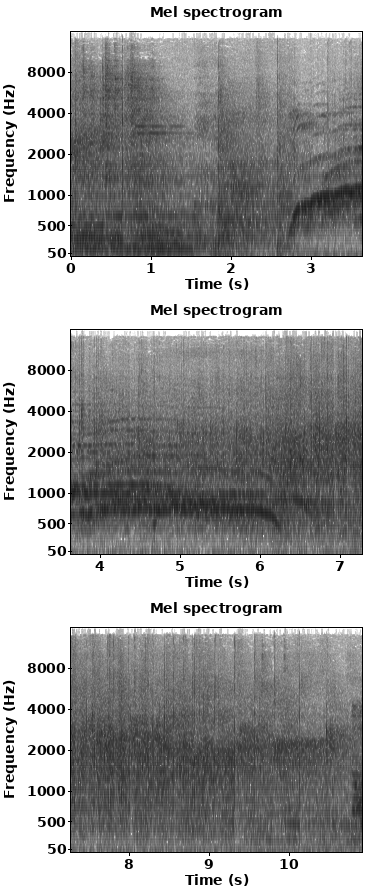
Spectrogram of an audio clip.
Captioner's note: applause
